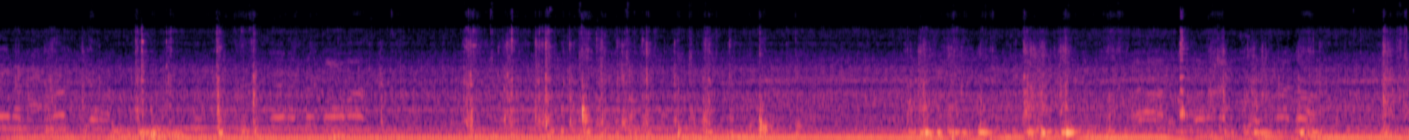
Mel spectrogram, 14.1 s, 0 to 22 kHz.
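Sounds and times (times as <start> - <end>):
excavator diesel engine running: 0.0 - 14.0
knocks and clatter: 0.0 - 14.0.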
